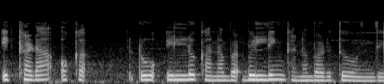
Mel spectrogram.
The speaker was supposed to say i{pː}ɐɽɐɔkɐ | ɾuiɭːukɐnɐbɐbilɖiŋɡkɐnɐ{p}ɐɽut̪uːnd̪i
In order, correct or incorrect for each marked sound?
incorrect: kː, incorrect: b

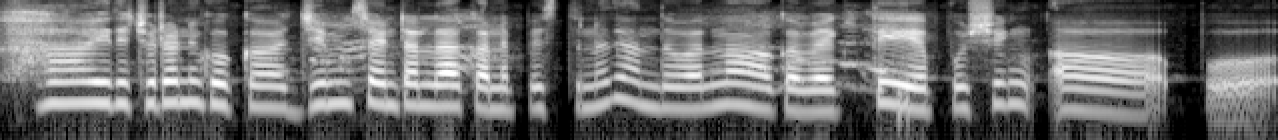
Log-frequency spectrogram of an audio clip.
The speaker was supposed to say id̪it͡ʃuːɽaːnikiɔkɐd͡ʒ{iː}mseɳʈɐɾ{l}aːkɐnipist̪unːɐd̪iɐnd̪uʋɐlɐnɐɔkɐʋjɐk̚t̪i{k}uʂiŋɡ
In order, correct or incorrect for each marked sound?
incorrect: i, correct, incorrect: p

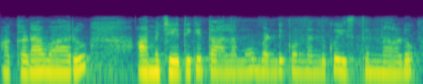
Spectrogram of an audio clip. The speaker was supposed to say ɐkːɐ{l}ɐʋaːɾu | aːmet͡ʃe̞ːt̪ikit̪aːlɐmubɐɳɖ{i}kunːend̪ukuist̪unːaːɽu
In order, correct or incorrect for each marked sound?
incorrect: ɽ, correct

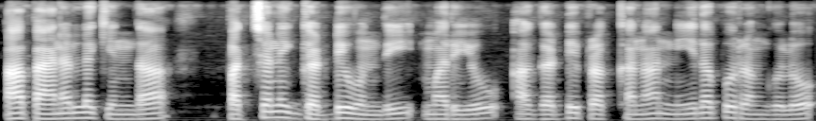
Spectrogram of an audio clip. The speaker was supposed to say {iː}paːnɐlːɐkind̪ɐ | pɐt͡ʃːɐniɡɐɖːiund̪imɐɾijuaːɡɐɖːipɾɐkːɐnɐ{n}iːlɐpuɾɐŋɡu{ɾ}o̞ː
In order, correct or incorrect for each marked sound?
incorrect: aː, correct, incorrect: l

